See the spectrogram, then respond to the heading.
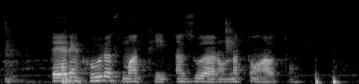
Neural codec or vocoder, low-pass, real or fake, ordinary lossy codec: none; 10.8 kHz; real; MP3, 96 kbps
